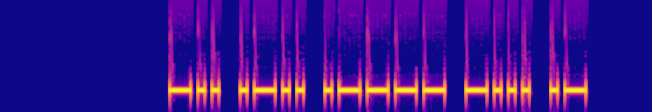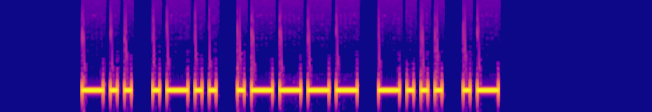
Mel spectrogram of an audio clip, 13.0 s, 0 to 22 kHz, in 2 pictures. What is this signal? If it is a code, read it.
Morse code, heard as a keyed tone, about 17 wpm, 700 Hz. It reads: DL1BA DL1BA
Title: DXCC-100 Call Signs - 5 Characters - Repeated 2x - 17wpm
